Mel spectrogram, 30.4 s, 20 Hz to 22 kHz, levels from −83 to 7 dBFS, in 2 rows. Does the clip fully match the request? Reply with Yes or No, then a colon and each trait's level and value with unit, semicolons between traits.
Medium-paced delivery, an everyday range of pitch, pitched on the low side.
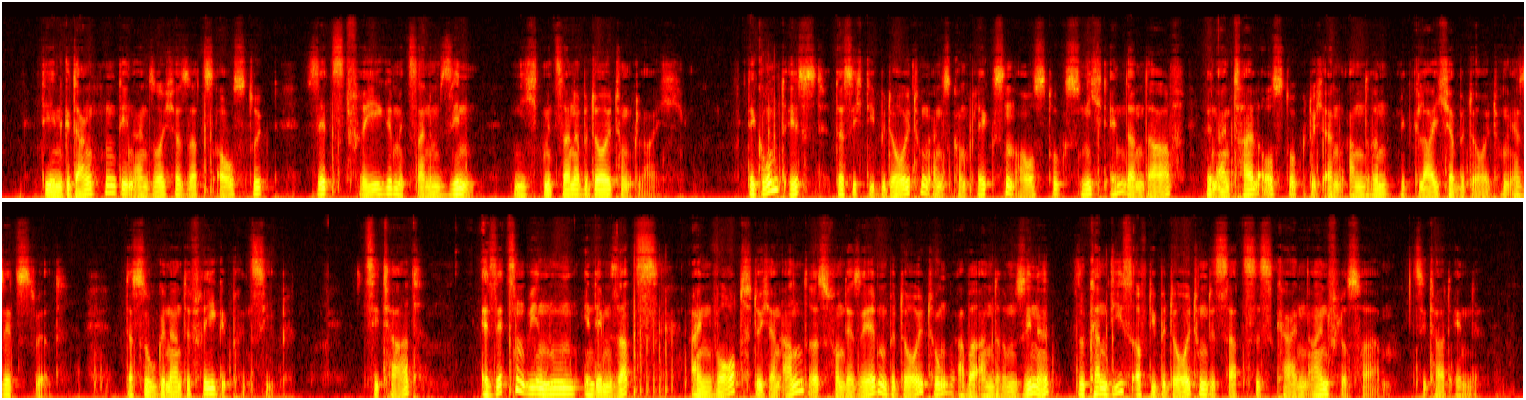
Yes: average, 150 wpm; average, 3.8 semitones; very low, 95 Hz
